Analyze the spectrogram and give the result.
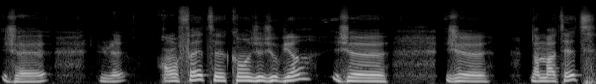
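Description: A man with a fairly high voice talks very slowly. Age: 30s. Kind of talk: radio interview. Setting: radio studio. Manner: halting, repetitive.

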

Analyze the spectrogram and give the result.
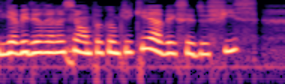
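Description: Her voice is high in pitch for a woman, with a dark, mellow tone. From Dubai, Indian family from north India. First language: Sindhi (speaking French). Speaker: student and cultural ambassador. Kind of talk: radio interview.

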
